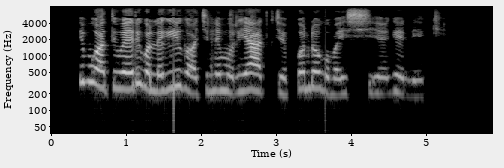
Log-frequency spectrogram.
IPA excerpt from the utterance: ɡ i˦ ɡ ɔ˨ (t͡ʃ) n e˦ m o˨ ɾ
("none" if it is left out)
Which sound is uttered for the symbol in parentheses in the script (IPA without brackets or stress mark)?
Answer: t͡ʃ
